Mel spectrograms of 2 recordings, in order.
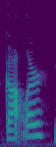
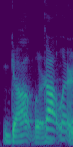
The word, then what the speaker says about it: Goettler: All right, so you said Gottler? – Gottler.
